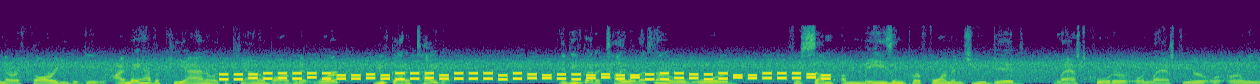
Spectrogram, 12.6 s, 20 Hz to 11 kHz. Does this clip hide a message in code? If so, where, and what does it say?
Yes: DTMF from 2.2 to 8.3 s, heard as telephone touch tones, dialled by machine, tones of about 90 ms, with speech in English. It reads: 228696#644843694666168752704*239826*799904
